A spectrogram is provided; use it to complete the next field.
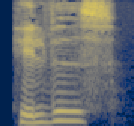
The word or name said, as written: helvedes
